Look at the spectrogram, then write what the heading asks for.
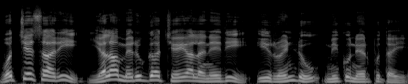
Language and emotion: Telugu, neutral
